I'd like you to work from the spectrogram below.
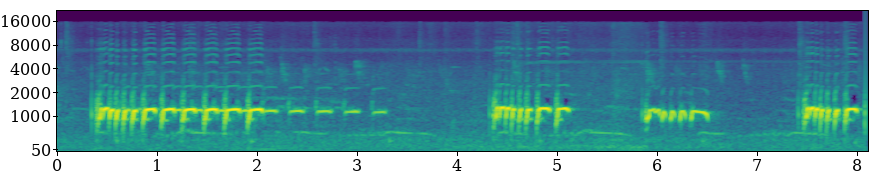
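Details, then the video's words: A local zebra dove gives a lure song meant to make rivals respond: a long run of quick, even, ringing coo notes that trails off, then shorter bursts of the same rolling notes a few seconds apart. "Perkutut lokal gacor RAJA PIKAT memanggil lawan sekali dengar bikin semua perkutut nyaut"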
